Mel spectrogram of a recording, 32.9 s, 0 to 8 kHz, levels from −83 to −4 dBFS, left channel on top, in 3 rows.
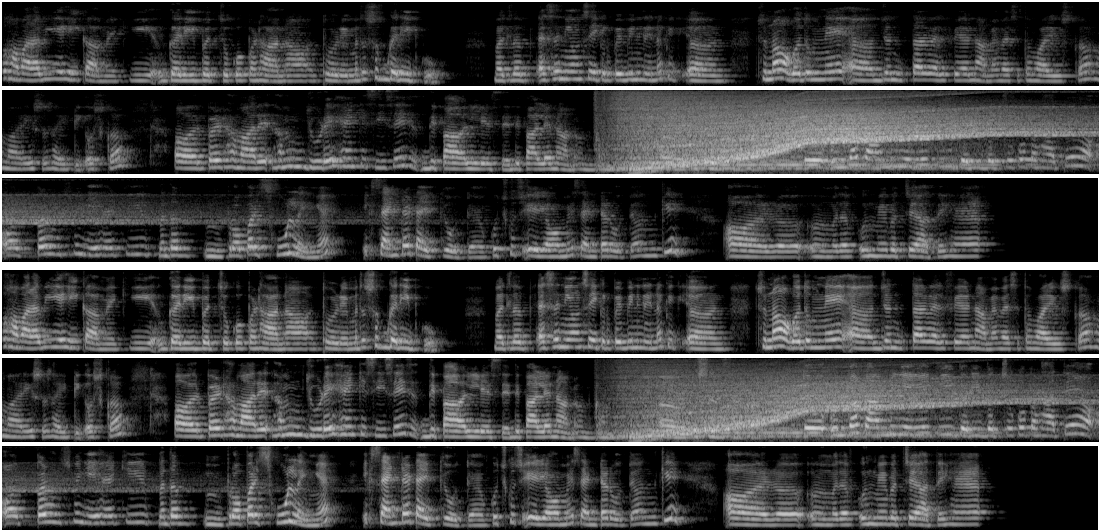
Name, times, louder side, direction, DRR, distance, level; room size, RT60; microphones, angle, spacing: voice 1, 0.0-4.4 4.9-25.3 25.5-31.7, right 3 dB, 70° right, 1.0 m, -33 dB
sound 1, 16.9-23.8, left 4 dB, 35° left, 1.0 m, -29 dB
18.0 x 7.0 x 2.8 m
head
